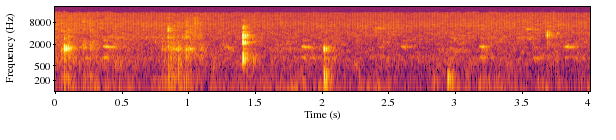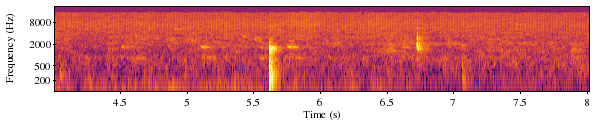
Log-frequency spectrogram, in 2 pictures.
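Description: Near silence with a few faint, scattered clicks, the clearest about five and a half seconds in, as pond water is sucked from a plastic bottle through an Aquamira Frontier Pro straw filter.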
